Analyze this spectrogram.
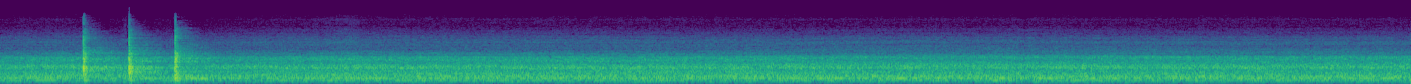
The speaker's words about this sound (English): So I'm going to knock three times, and I want to see if anybody can copy me. Here I go.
